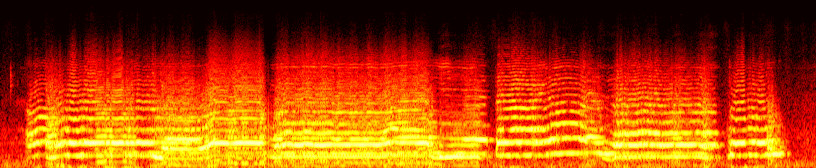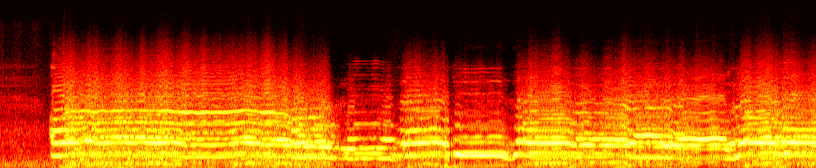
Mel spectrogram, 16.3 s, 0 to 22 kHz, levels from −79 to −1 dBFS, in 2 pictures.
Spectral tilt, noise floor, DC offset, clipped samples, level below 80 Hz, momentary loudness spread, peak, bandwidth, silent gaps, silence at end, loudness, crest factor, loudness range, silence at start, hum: -7.5 dB/octave; -33 dBFS; under 0.1%; under 0.1%; -32 dBFS; 4 LU; -2 dBFS; 8.2 kHz; none; 0 s; -11 LUFS; 10 dB; 3 LU; 0.05 s; none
